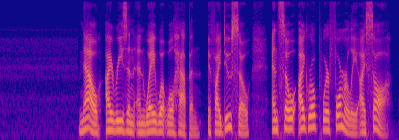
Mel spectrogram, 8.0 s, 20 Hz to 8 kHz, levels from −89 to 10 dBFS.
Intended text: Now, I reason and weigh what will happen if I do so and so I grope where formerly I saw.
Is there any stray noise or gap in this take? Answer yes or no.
no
